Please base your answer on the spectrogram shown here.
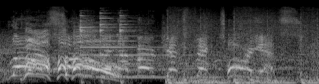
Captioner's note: bell ringing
